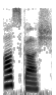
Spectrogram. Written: oscosh

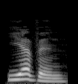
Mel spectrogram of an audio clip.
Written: yevhen

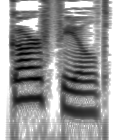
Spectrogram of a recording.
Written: garfield

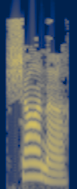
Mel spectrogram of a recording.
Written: shaunna

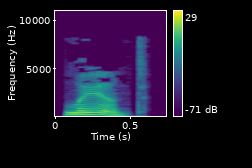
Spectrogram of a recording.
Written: lant

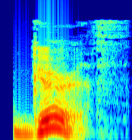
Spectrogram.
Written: girth

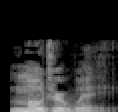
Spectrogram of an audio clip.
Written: motorway

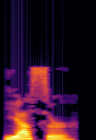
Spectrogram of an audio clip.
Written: Yasser

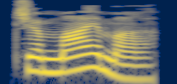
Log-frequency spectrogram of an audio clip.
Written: Jemimah

